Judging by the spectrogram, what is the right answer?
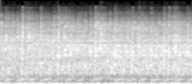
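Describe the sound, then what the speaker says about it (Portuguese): A Harley-Davidson motorcycle engine rumbles at idle, a steady, dense, low throb with even pulses, close and continuous with no voices. "O ronco da Harley é inconfundível."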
